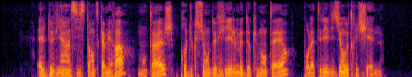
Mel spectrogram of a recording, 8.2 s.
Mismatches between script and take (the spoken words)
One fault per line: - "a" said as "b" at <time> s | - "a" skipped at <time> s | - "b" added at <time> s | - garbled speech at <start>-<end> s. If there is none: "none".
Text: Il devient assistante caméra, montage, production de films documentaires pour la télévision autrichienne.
- "Il" said as "Elle" at 0.7 s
